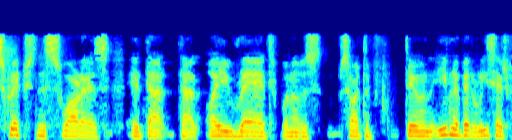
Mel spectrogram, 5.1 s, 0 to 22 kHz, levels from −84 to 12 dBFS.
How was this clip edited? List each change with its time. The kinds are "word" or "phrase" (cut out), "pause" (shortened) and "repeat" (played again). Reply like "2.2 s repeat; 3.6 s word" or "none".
1.2 s pause; 4.0 s pause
